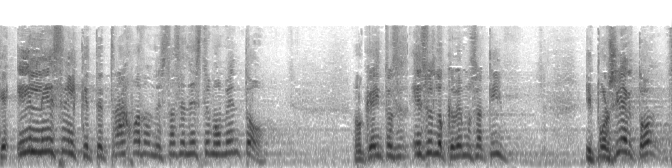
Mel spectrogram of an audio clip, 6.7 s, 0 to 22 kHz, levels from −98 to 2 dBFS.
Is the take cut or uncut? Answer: uncut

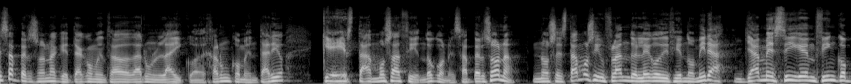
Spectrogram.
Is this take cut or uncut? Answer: uncut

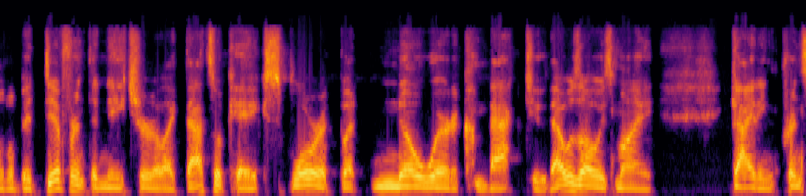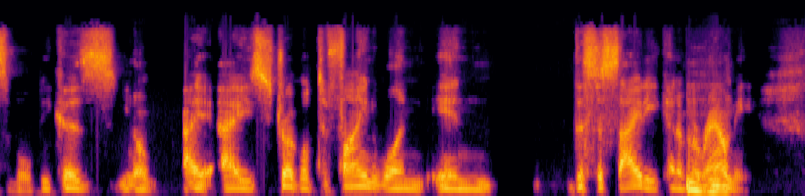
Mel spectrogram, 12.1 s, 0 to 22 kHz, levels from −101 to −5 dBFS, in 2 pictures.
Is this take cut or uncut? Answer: uncut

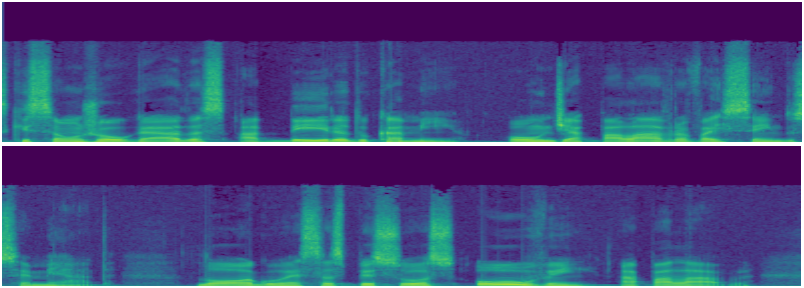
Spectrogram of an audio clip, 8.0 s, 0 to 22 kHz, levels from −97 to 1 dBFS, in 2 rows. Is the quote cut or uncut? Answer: uncut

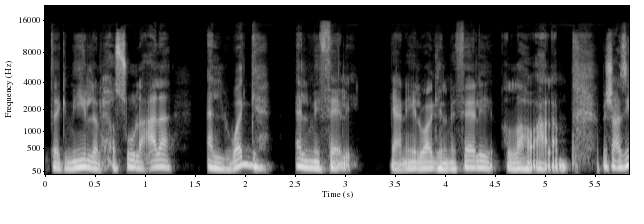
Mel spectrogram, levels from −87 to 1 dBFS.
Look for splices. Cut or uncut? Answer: uncut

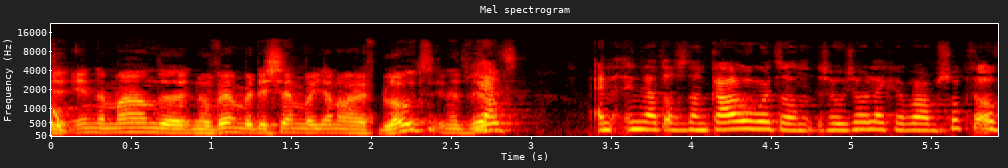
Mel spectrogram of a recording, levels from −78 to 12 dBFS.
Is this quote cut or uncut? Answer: cut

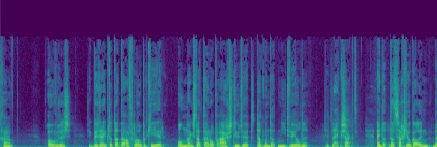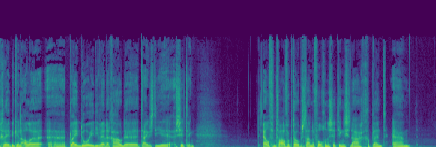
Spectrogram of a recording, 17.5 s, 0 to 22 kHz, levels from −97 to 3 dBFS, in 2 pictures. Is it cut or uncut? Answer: cut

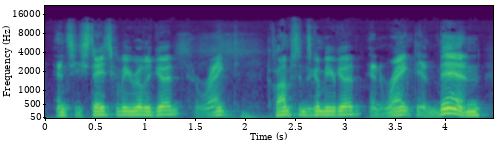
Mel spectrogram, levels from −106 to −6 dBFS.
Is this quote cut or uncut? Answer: cut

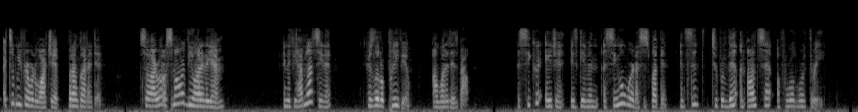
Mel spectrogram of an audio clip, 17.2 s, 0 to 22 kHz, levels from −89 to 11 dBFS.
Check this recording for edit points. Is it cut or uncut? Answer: uncut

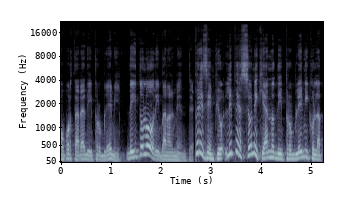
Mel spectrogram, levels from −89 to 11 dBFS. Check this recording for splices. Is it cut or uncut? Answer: cut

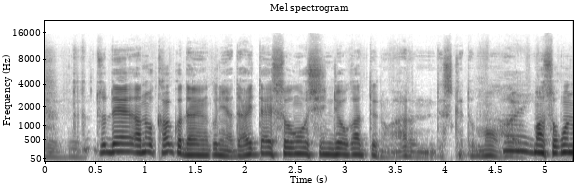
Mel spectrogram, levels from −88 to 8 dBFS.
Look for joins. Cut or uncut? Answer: cut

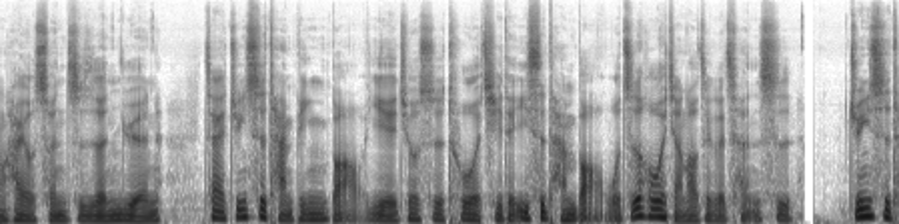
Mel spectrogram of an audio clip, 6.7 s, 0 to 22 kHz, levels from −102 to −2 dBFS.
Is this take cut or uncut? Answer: cut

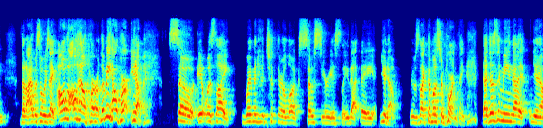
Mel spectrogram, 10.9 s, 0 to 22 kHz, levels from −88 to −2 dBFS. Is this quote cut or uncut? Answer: cut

